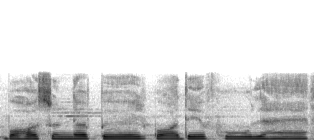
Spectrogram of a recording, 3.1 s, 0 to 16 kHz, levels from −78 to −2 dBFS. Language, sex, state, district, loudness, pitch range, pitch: Hindi, female, Madhya Pradesh, Umaria, -15 LUFS, 210-220 Hz, 215 Hz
